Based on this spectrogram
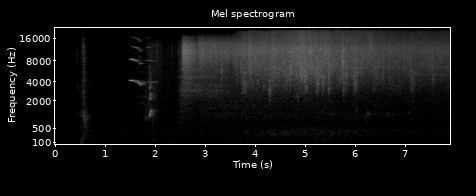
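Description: Water from a tap runs to rinse, starting abruptly after a few short sounds and then flowing in a steady, even, fairly quiet stream until the end.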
